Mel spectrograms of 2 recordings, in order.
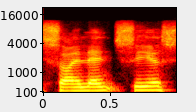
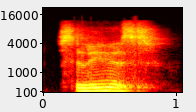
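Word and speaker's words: Silenus: um incident that happened was it silencious is am i pronouncing it right salinas salinas sorry yes so salinas was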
